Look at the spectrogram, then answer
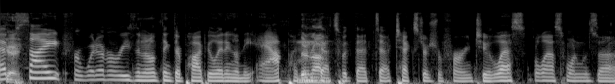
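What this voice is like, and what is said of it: Usual voice. Nothing is said of it.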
